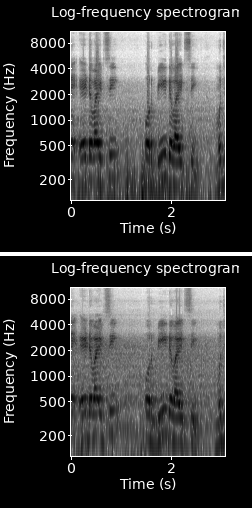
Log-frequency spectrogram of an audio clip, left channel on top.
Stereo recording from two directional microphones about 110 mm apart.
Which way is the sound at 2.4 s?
30° left (ahead or behind).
